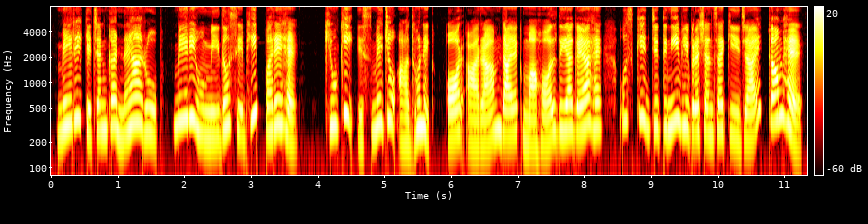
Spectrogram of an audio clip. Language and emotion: Hindi, happy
